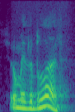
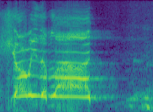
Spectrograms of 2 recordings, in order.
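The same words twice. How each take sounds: First: The phrase is said quietly and calmly. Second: The phrase is said loudly and forcefully. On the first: The speaker calls it wrong. "He didn't say it with that quietness" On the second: The speaker calls it right. "He would say it much louder"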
